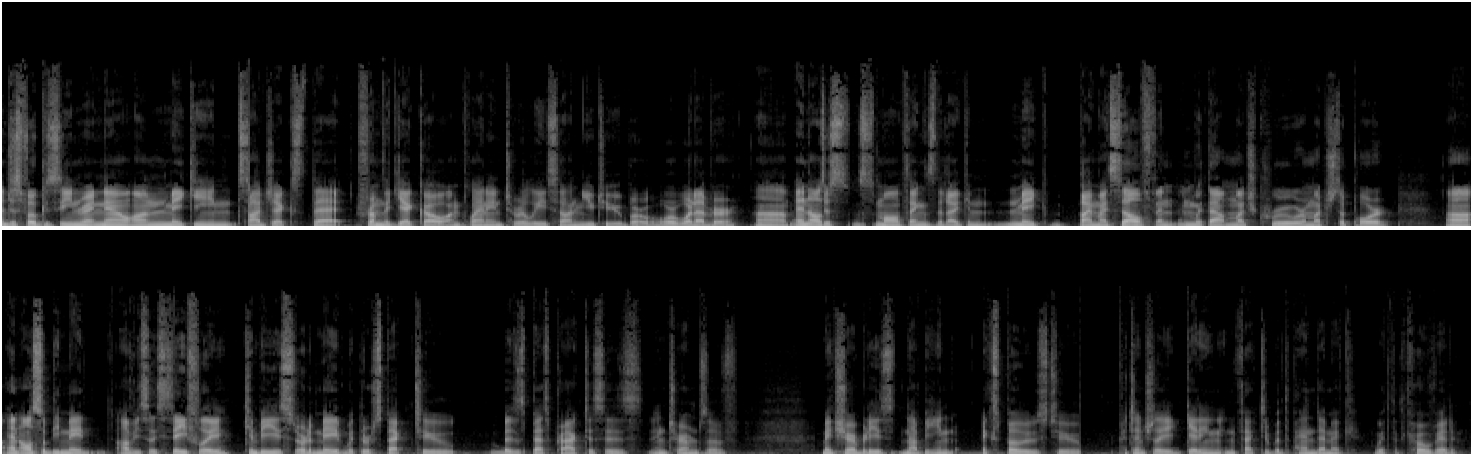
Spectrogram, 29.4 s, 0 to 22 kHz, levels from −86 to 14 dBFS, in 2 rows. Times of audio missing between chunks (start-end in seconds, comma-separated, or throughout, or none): 2.47, 8.22, 13.97, 19.72, 25.47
